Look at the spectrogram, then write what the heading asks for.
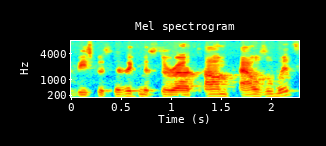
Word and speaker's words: Palzewicz: fifth district to be specific mr uh tom powell's how you doing tom thanks eric and thanks for pronouncing my name correctly that's awesome right so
